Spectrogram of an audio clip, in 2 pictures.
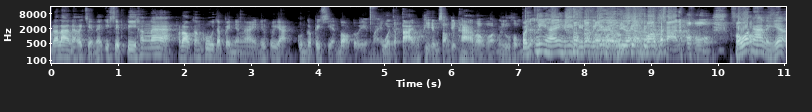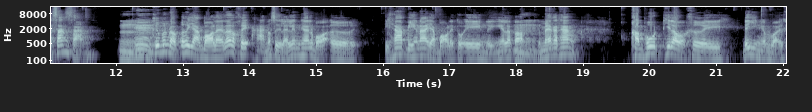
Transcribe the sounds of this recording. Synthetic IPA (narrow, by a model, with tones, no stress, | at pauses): daː˦˥˩laː˧nː˧˩kʰa˥˩wkʰi˩˦nːa˦˥˩ʔiː˨˩k̚si˨˩pːiː˧kʰaː˥˩ŋnaː˥˩ɾa˧wt̪ʰa˦˥ŋkʰuː˥˩t͡ɕa˨˩pe˧nja˧ŋːa˧jn˧jo˦˥t̪u˧ja̰ː˨˩ŋkʰu˧nkɔː˥˩pa˧jkʰi˨˩˦ənbɔː˨˩k̚t̪u˧ɐʔeː˧ŋma˦˥jku˧ɐt͡ɕa˨˩t̪a̰ː˧jpʰɔː˥˩pʰiː˧ʔe˧msɔ̰ː˩˦ŋt͡ɕu˨˩t̪̚ɦaː˥˩bɛ̰ː˨˩kɔ̰ː˨˩nma˥˩jɾuː˦˥pʰo̰˩˦pɔ˧˥niː˥˩ha˦˥jniː˥˩˧i˥˩na˥˩pe˧˥i˥˩a˧˥iː˥˩˥a˧˥˩a˨˦nː˩˧˩pʰɔ˨˩waː˥˩ŋaː˧njŋi˦˥ɐsaː˥˩ŋsa̰˨˩˦n | ʔɯː˧˩m˧kʰɯː˧ma˧nbɛː˨˩p̚ʔɤː˧jaː˨˩k̚bɔː˨˩ʔla˧jlɛ˦˥wɾa˧wkʰɤː˧jʔa˧ɦa̰ː˩˦nːa˨˦ŋs̬ɯː˨˦laː˨˦jle˥˩mnʰː˥˦˥bɔː˨˩waː˥˧ʔɤː˧ | ʔiː˨˩k̚ɦaː˥˩piː˧a˥˩naː˥˩jaː˨˩k̚ɔː˨˩k̚ala˧jt̪u˧ɐʔeː˧ŋlɯː˨˩˦jaː˨˩i˦˥ɐlɛ˦˥wkɔː˥˩e˨˩˦mɛː˦˥kʰa˧t̪ʰa˥˩ŋ | kʰa˧mpʰuː˥˩t̪ʰːiː˥˩ɾa˧wkʰɤː˧j | daː˥˩jːi˧nka˧n˧˩bɔ̰˨˩j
